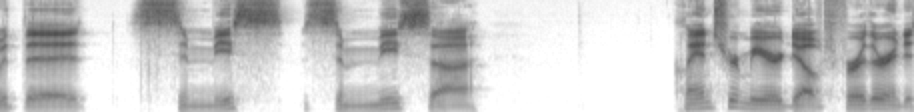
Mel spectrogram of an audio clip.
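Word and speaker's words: Tzimisce: It's actually pronounced Simisa.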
